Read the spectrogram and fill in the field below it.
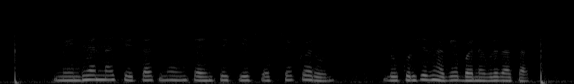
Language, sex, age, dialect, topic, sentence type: Marathi, female, 18-24, Northern Konkan, agriculture, statement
